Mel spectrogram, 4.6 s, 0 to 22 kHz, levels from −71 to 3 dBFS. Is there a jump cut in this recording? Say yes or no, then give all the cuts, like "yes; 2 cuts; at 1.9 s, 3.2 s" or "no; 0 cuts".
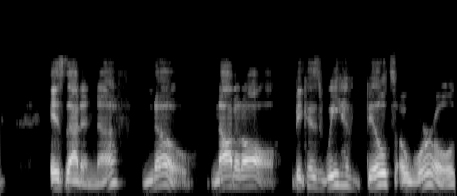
no; 0 cuts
